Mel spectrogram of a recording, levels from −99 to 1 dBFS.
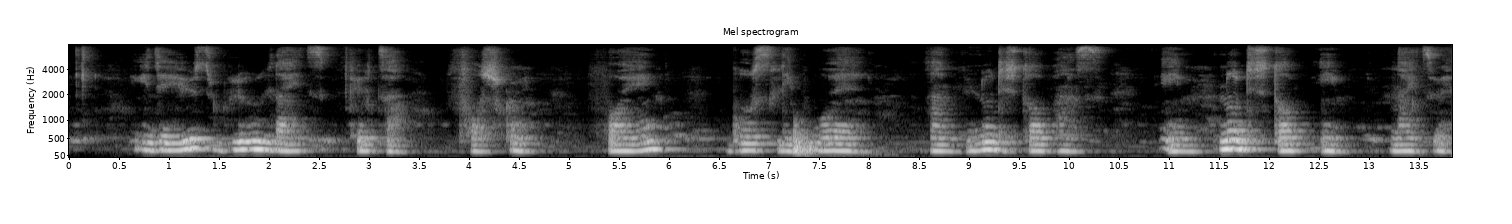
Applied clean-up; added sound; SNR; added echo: none; none; none; reverberation time 0.7 s.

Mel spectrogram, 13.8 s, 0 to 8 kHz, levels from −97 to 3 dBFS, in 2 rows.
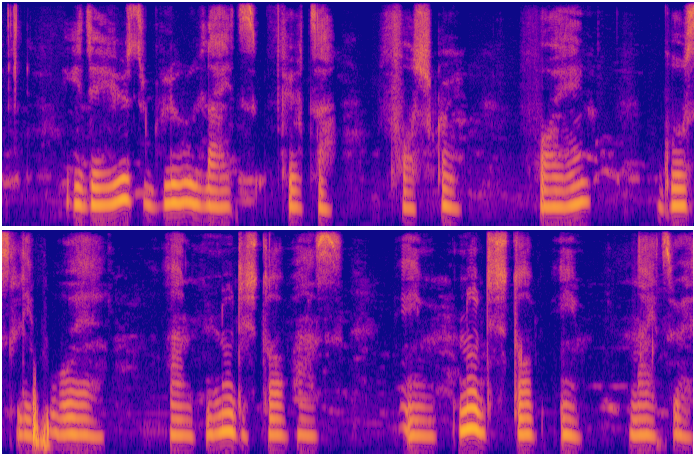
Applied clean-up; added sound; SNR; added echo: none; none; none; none.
